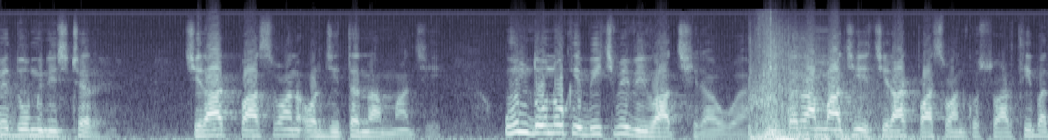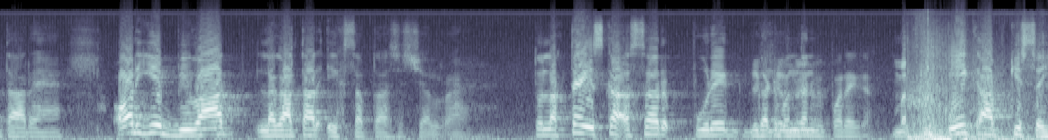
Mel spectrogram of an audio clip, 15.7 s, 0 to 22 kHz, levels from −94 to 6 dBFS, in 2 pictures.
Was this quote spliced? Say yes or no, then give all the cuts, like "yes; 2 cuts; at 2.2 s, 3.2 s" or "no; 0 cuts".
yes; 2 cuts; at 5.8 s, 14.7 s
